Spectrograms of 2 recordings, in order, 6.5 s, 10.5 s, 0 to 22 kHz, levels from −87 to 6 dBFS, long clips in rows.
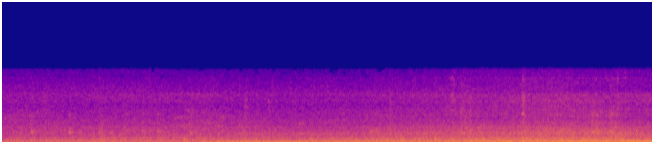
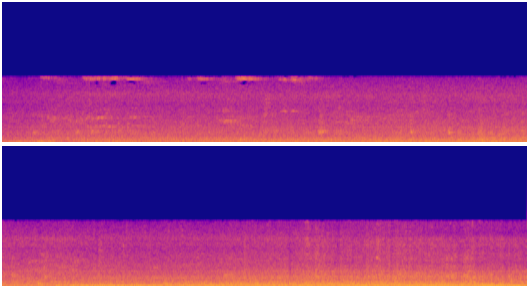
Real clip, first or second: second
